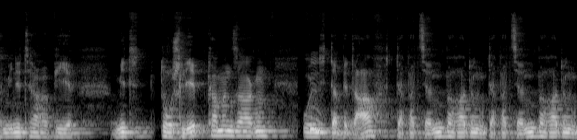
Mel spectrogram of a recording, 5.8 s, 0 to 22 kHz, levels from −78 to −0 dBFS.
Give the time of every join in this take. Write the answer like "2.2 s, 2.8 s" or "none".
1.5 s, 3.0 s, 4.9 s

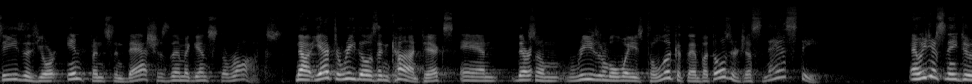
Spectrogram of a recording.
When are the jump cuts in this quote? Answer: 2.9 s, 5.3 s

